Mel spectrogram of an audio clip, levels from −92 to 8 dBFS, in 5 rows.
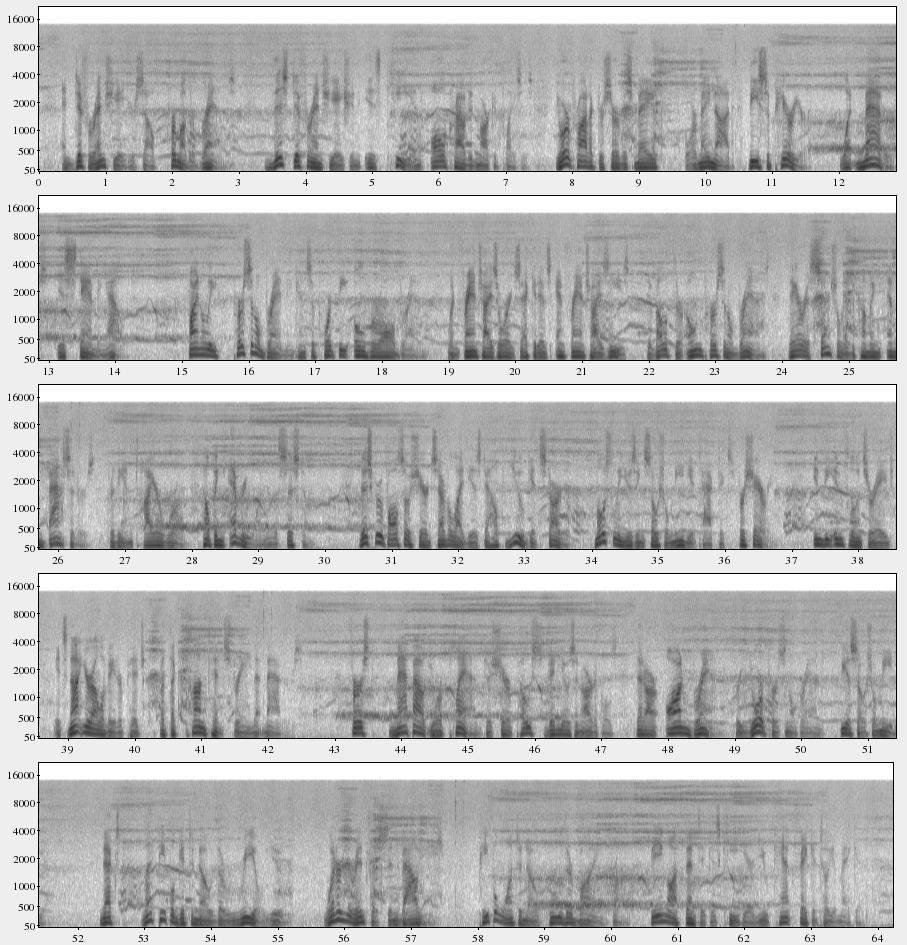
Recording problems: high frequencies cut off; noticeable; nothing above 8 kHz
hiss; loud; throughout; 6 dB below the speech

